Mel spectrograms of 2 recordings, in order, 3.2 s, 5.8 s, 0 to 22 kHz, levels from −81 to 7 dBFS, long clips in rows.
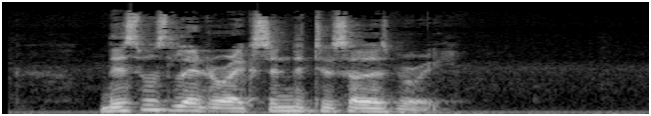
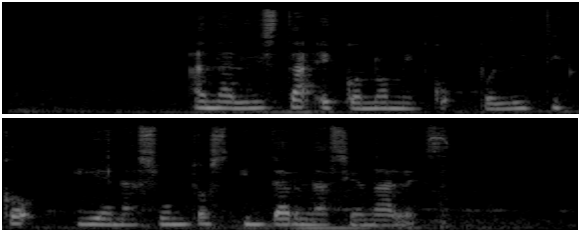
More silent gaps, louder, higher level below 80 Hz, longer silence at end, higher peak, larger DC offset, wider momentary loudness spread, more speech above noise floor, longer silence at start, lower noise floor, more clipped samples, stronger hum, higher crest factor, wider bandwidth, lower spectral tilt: neither; first, -14 LUFS vs -44 LUFS; first, -42 dBFS vs -74 dBFS; first, 0.85 s vs 0.4 s; first, 0 dBFS vs -26 dBFS; neither; first, 12 LU vs 8 LU; about the same, 29 dB vs 28 dB; second, 0.5 s vs 0.95 s; second, -44 dBFS vs -72 dBFS; neither; neither; about the same, 16 dB vs 18 dB; about the same, 16.5 kHz vs 16.5 kHz; about the same, -3.5 dB/octave vs -4.5 dB/octave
